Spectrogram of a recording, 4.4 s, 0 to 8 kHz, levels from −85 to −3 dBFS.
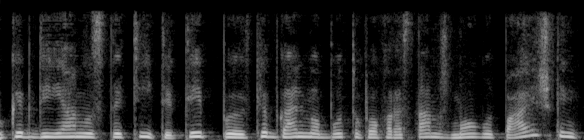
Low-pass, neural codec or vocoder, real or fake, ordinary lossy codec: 7.2 kHz; codec, 16 kHz, 1.1 kbps, Voila-Tokenizer; fake; AAC, 48 kbps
